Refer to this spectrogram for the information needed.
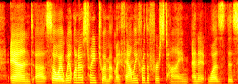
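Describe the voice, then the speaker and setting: In a very clean recording with a silent background, a woman with a Minnesota accent talks at a moderate pace with medium pitch and ordinary pitch variation. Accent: Minnesotan American. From US Midwest, Saint Paul, Minnesota. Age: 30s. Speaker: actress and playwright. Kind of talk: interview.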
